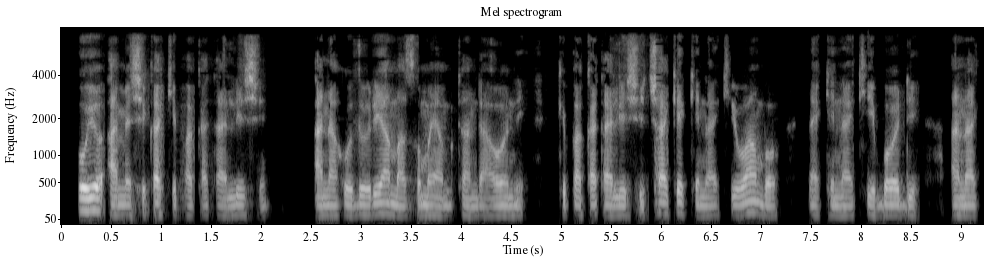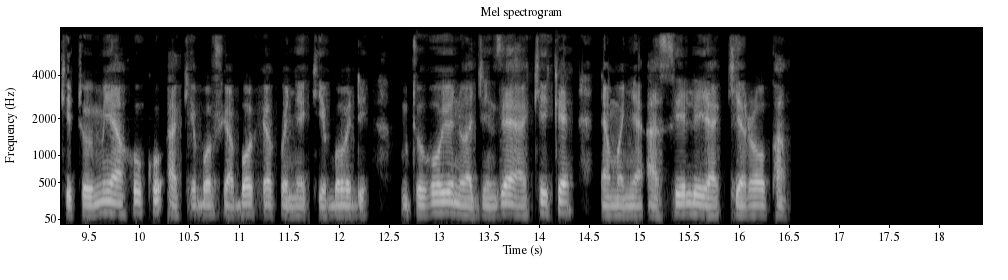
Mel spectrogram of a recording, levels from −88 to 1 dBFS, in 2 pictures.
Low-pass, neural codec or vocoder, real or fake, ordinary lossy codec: 7.2 kHz; codec, 16 kHz, 8 kbps, FunCodec, trained on LibriTTS, 25 frames a second; fake; AAC, 32 kbps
